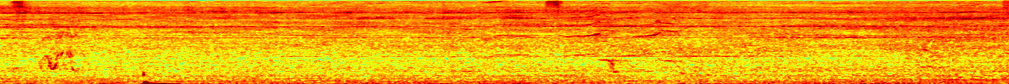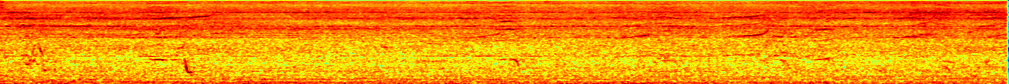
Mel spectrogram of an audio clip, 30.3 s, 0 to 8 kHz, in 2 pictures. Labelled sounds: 9.6	10.2	killer whale, southern resident, 1.2 to 3.8 kHz
17.3	18.4	killer whale, southern resident, 5.3 to 8.0 kHz
22.5	23.0	killer whale, southern resident, 0.69 to 4.5 kHz
26.2	27.0	killer whale, southern resident, 0.80 to 3.2 kHz

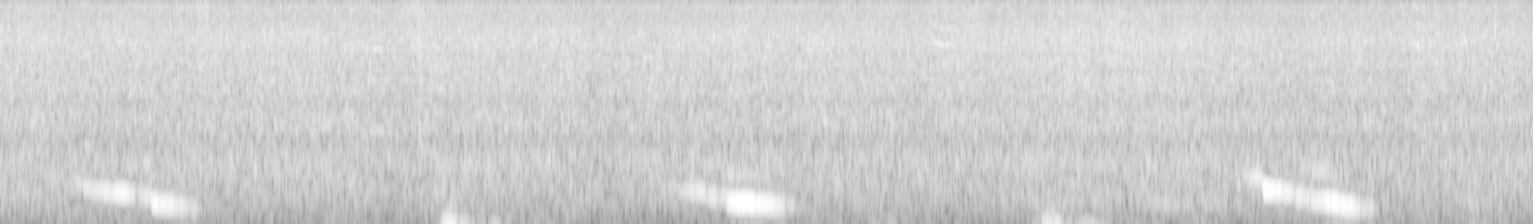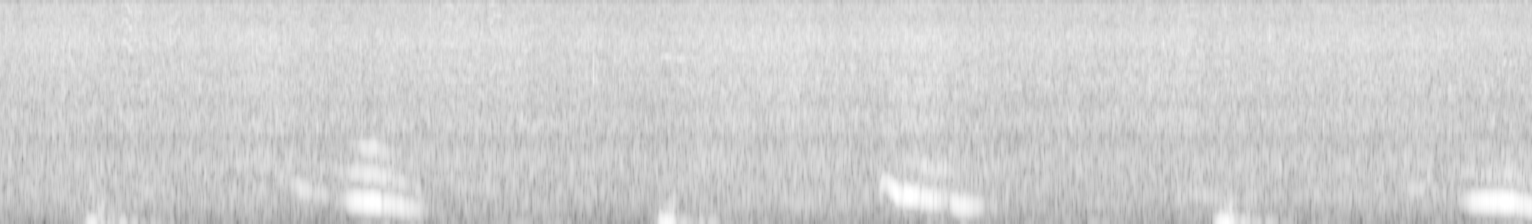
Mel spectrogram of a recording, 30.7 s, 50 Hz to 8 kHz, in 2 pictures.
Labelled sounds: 9.3	9.6	Pacific white-sided dolphin, 4.2 to 5.6 kHz
18.8	19.2	humpback whale, 0.97 to 1.2 kHz
24.5	24.8	humpback whale, 0.78 to 0.88 kHz

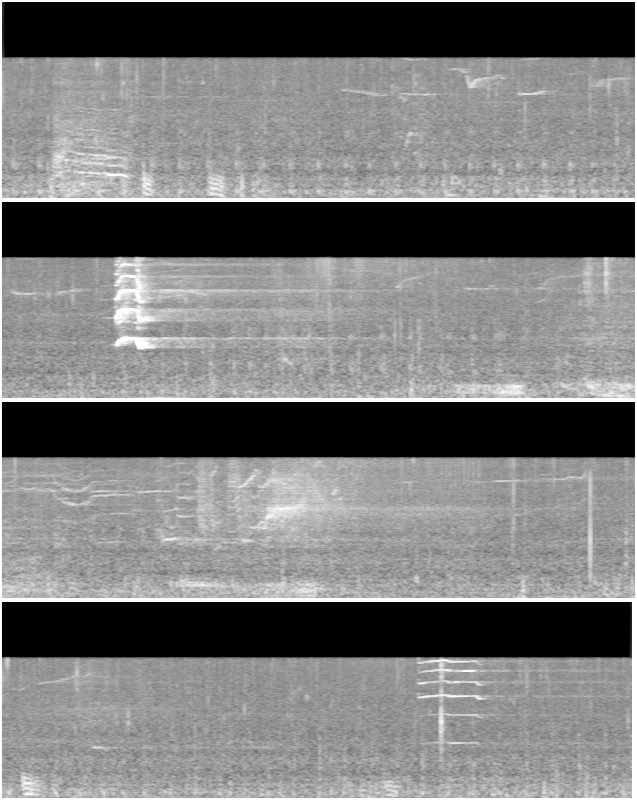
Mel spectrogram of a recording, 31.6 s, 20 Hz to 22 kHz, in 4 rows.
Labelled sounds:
0.4	2.0	killer whale, southern resident, call S04, 0 to 8.0 kHz
4.2	8.9	killer whale, 2.5 to 8.0 kHz
9.2	10.0	killer whale, southern resident, 0.43 to 8.0 kHz
12.3	25.4	killer whale, southern resident, 0.77 to 8.0 kHz
23.8	24.5	fish, 0 to 0.50 kHz
28.8	30.0	killer whale, southern resident, 0.72 to 8.0 kHz

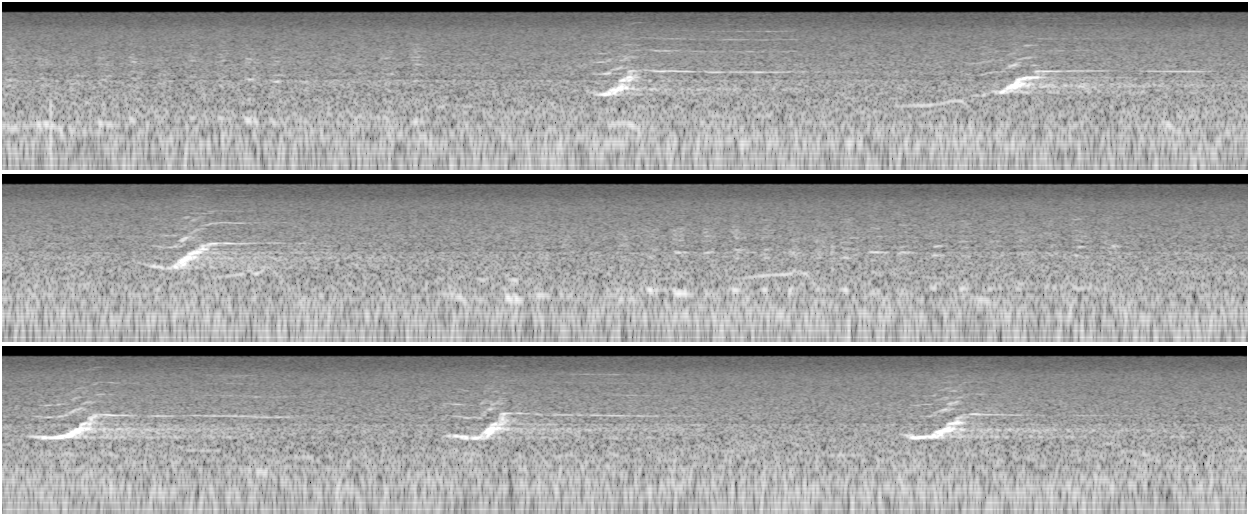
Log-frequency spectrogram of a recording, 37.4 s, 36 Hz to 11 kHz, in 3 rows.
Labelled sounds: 5.9	7.8	humpback whale, 0.80 to 4.1 kHz
9.7	10.8	humpback whale, 0.80 to 6.4 kHz
11.6	11.9	humpback whale, 0.96 to 1.1 kHz
14.0	15.0	humpback whale, 0.80 to 2.9 kHz
25.3	26.2	humpback whale, 0.80 to 3.2 kHz
29.3	30.2	humpback whale, 0.80 to 1.7 kHz
30.6	31.3	humpback whale, 2.0 to 4.3 kHz
34.2	35.0	humpback whale, 0.80 to 2.2 kHz

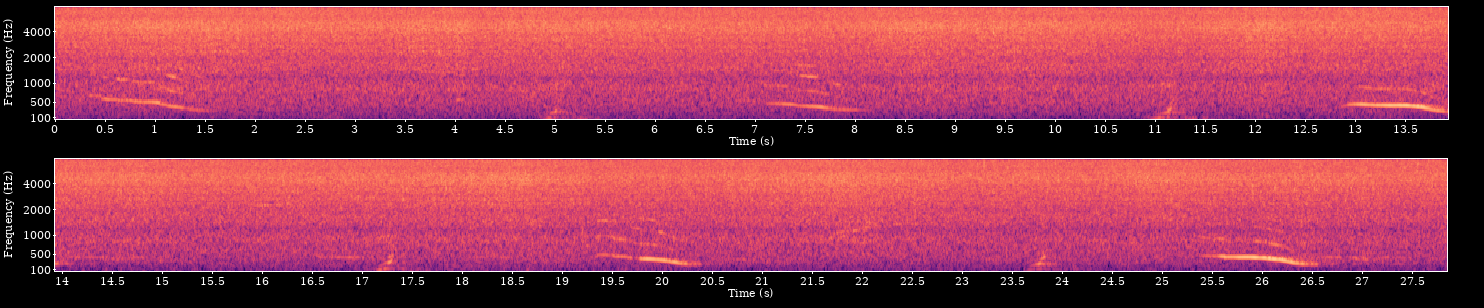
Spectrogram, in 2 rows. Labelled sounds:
21.7	22.0	humpback whale, 0.97 to 1.3 kHz
25.9	26.2	humpback whale, 0.78 to 0.88 kHz

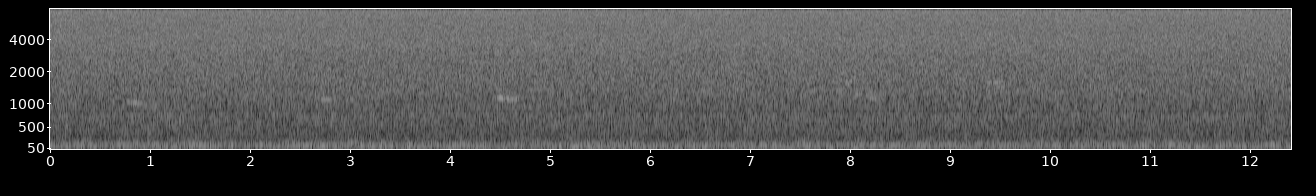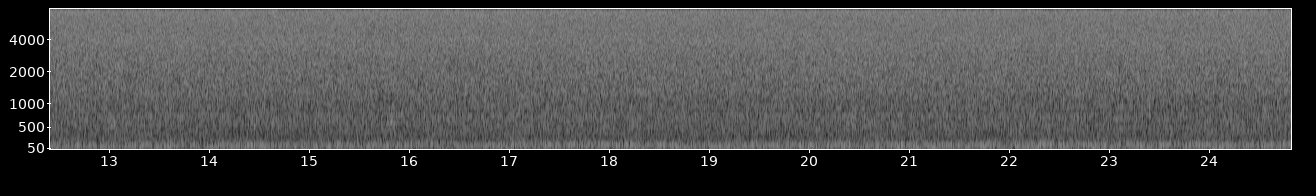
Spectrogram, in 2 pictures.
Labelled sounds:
4.5	4.7	humpback whale, 1.1 to 1.2 kHz

